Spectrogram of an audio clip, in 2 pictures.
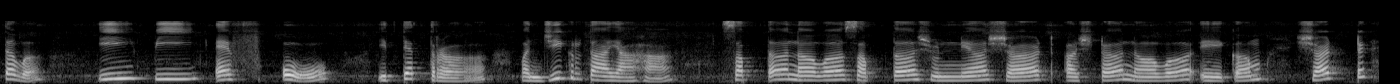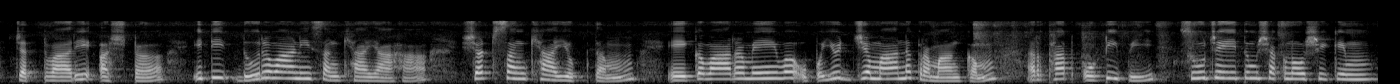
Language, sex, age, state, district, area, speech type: Sanskrit, female, 45-60, Maharashtra, Nagpur, urban, read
